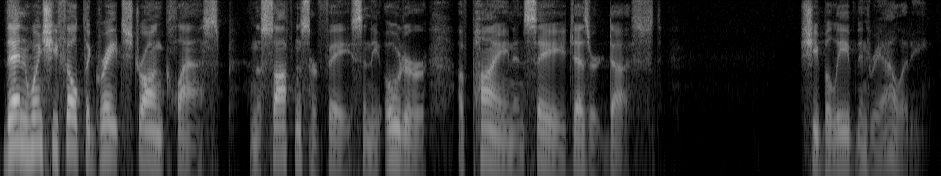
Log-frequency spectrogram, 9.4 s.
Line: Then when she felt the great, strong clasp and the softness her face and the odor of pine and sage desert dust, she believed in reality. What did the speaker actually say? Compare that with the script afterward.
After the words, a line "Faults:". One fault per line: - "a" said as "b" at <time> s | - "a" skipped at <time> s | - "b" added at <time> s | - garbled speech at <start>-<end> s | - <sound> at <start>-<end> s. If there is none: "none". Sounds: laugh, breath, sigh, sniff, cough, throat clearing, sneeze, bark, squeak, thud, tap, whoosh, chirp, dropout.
Then when she felt the great, strong clasp and the softness her face and the odor of pine and sage desert dust, she believed in reality.
Faults:
none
